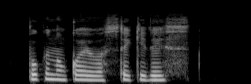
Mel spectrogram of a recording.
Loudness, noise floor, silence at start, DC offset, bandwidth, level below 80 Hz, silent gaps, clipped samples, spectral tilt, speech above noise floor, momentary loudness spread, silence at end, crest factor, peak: -23 LUFS; -74 dBFS; 0.3 s; under 0.1%; 11 kHz; -72 dBFS; none; under 0.1%; -5 dB/octave; 53 dB; 9 LU; 0.65 s; 18 dB; -4 dBFS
